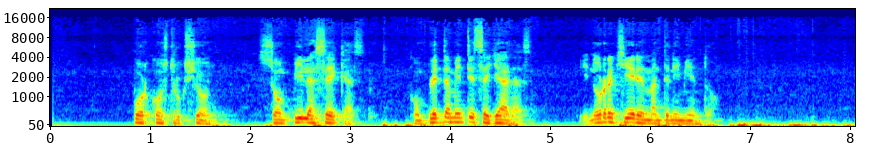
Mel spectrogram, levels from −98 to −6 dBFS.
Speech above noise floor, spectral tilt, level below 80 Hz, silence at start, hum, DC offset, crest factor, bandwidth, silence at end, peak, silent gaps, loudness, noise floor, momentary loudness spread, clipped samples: 30 dB; -6.5 dB/octave; -36 dBFS; 0.05 s; 60 Hz at -45 dBFS; under 0.1%; 16 dB; 15 kHz; 0 s; -10 dBFS; none; -26 LUFS; -55 dBFS; 20 LU; under 0.1%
